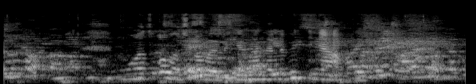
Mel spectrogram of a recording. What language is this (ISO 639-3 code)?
kat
